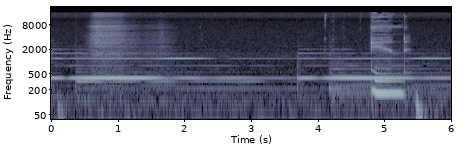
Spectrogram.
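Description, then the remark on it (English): A slow, airy deep breath drawn in through the nose during a guided relaxation exercise, soft, over a steady humming musical drone, with a second brief breath sound near the end. “Now close your eyes and take a deep breath in. Now breathe out. breathe in.”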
